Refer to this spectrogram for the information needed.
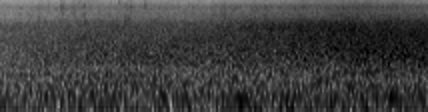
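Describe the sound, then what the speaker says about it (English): Heavy rain pours onto a street on Guimaraes Avenue in Taipa, Macau, a loud, continuous, dense hiss of water with no voices over it. "as you can see, the rain is too much."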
